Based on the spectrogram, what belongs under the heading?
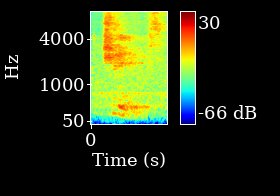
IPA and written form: ʧiːz (cheese)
